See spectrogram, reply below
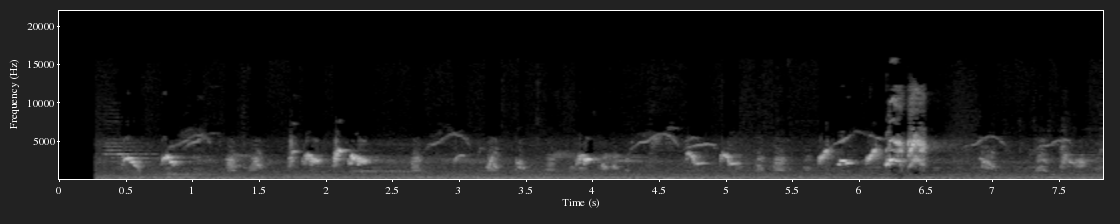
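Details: Red-whiskered bulbul song: quick bright chirped and warbled phrases, some with rising and falling slurs, crowded closely together over a steady low background hum.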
